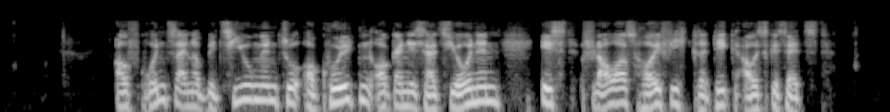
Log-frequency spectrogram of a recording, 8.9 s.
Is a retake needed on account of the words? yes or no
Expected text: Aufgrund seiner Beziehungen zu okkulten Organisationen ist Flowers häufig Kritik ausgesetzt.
no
